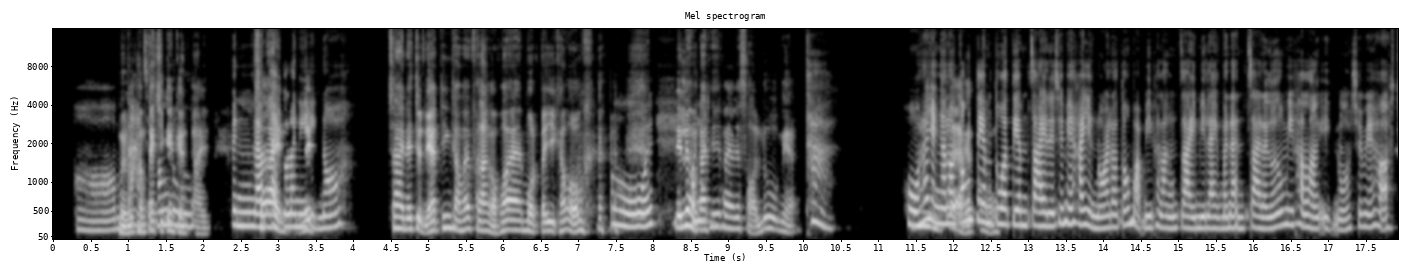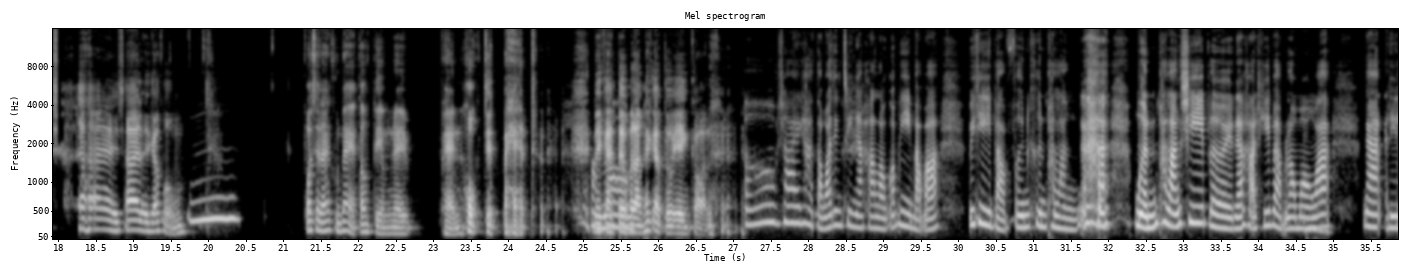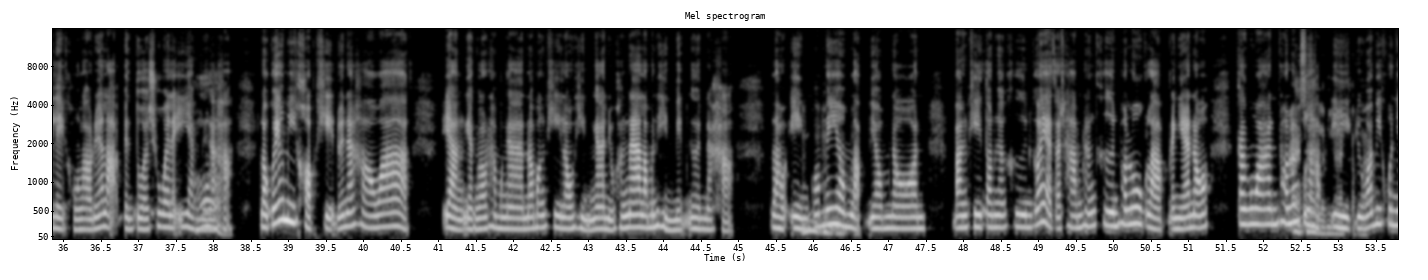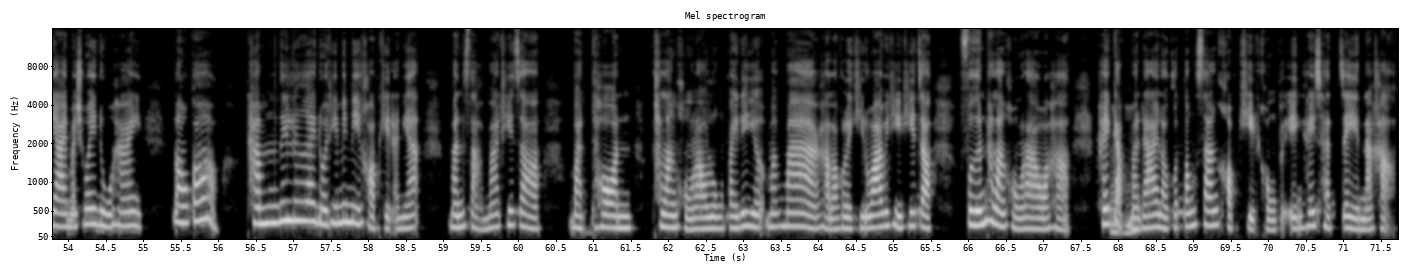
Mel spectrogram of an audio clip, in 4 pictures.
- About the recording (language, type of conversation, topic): Thai, podcast, มีวิธีอะไรบ้างที่ช่วยฟื้นพลังและกลับมามีไฟอีกครั้งหลังจากหมดไฟ?
- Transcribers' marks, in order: chuckle; laughing while speaking: "ใช่"; laughing while speaking: "แปด"; chuckle; chuckle; chuckle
